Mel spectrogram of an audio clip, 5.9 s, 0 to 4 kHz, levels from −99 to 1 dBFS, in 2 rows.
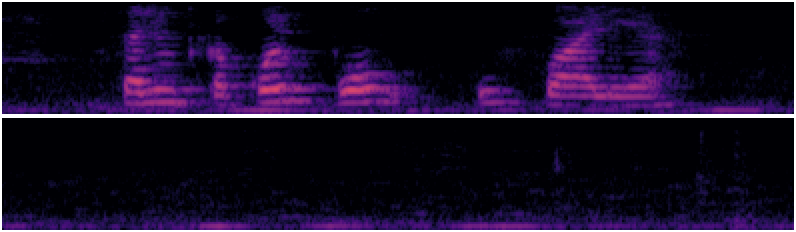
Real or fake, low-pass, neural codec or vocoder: real; 3.6 kHz; none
